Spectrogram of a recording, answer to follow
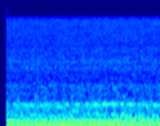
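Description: Car engine idling steadily, heard close up in the open engine bay, with a thin steady whine above the engine note.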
